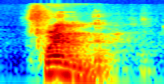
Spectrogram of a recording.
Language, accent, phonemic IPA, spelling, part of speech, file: French, Canada, /fwɛn/, foène, noun, LL-Q150 (fra)-foène.wav
- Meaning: alternative spelling of foëne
